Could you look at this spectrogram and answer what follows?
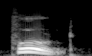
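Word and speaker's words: fruit: জন্য টো foot F আর ইউ আই টি ফুড তাহলে একটা টিপস মনে রাখবো ইউ আই এর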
